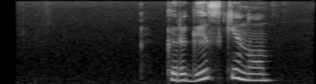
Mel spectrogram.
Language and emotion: Russian, neutral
